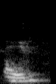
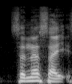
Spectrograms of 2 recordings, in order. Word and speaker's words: Saeed: We are here with I'm not sure I pronounced your name right. Isana Saeed, proper way. Saeed. Sana Saeed.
